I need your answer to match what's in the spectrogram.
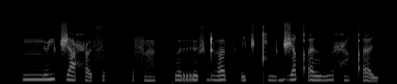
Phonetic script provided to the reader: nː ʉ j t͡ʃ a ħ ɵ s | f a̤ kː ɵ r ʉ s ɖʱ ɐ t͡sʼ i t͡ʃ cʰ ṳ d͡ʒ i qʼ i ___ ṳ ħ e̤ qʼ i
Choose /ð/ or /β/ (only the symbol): ð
